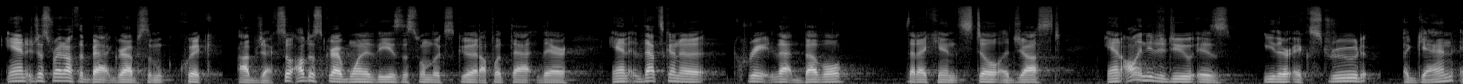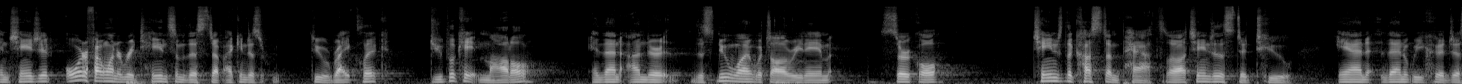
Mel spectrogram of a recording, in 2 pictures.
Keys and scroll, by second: 22.3-23.9 typing.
